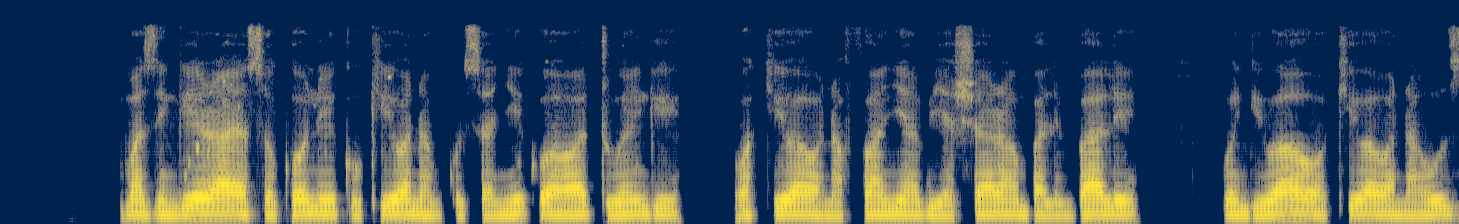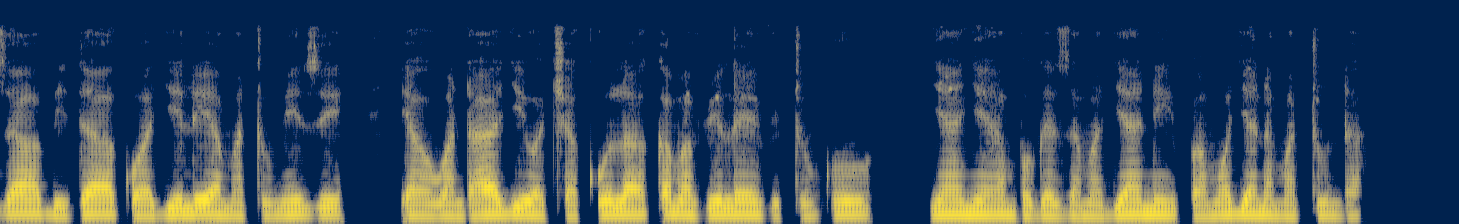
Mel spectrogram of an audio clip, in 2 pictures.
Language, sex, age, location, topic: Swahili, male, 25-35, Dar es Salaam, finance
